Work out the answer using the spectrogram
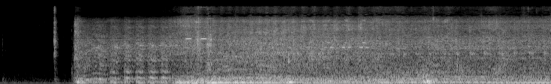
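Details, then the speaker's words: BMW E34 M50 engine on a cold winter morning start, catching after a short crank and idling with a faint, quick hydraulic lifter tick that fades as it warms; 10W-60 oil, thinner winter oil suggested. "конечно чуть чуть огорчило меня эта ситуация стук гидрокомпенсаторов есть чуть-чуть"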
